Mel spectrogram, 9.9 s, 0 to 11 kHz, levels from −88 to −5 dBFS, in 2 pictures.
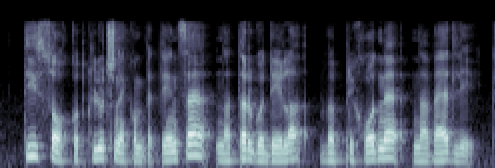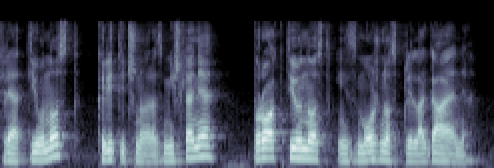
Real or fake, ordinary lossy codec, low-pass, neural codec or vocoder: real; none; 7.2 kHz; none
